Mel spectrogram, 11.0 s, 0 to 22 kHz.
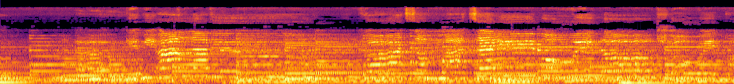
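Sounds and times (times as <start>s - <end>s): instrumental backing music: 0.0s - 11.0s
women singing pop duet: 1.1s - 11.0s.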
